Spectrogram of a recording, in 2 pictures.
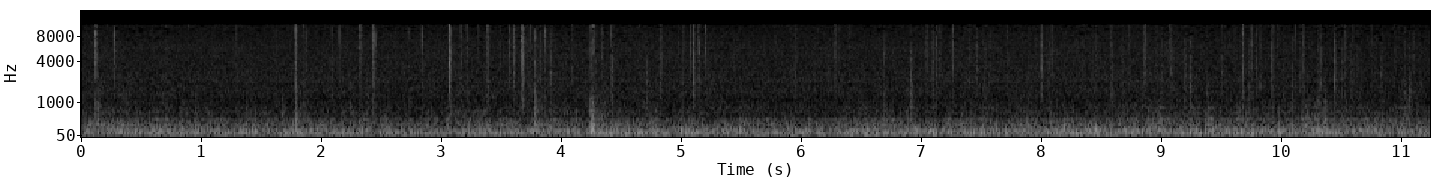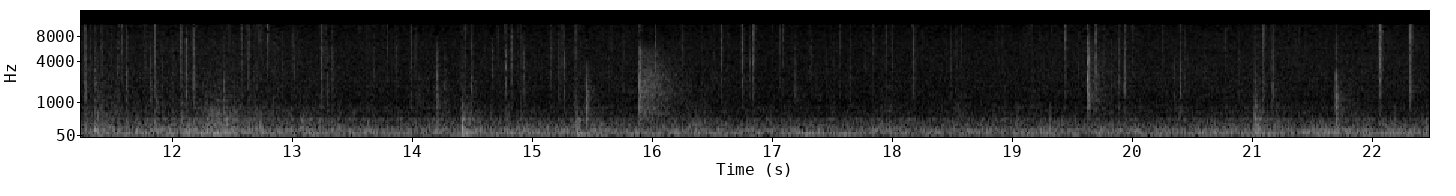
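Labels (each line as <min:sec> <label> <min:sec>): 0:00.0 Steady fire burning with soft crackles and pops, creating a warm and natural ambiance. 0:22.4
0:00.0 Crackling from a burning fire. 0:00.5
0:01.7 Crackling from a burning fire. 0:05.7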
